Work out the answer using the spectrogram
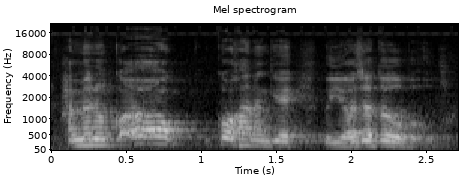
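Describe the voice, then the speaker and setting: A middle-aged man preaching a sermon as a pastor. He talks in an animated way, acts out relatives scolding him and drops short English phrases into his talk. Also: on the high side, a little slow. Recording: roomy echo, mic far off.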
